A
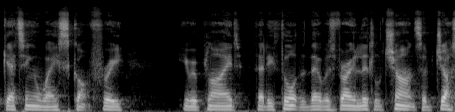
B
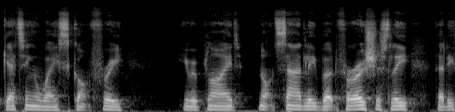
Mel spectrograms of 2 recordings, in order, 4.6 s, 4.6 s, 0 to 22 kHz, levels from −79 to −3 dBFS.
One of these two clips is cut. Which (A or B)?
A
